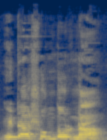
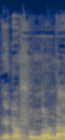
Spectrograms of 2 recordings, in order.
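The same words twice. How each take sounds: First: It is said at a louder, stronger volume. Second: It is said at a normal, softer volume.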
